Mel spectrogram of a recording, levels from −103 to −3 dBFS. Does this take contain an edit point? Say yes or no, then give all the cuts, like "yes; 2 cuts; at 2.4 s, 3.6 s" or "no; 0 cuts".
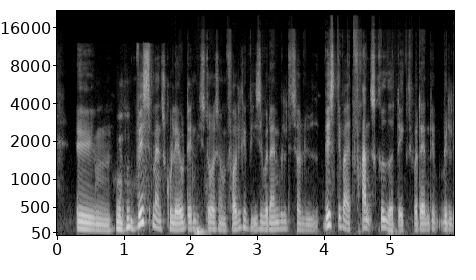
no; 0 cuts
